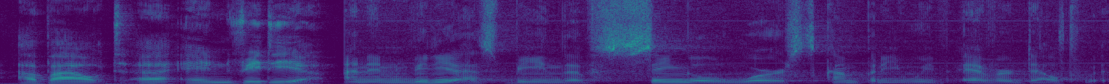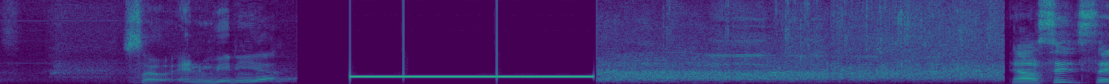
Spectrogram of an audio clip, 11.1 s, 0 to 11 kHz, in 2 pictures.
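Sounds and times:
one-tone censor bleep: 7.3 - 8.6
audience applause: 8.6 - 10.6.

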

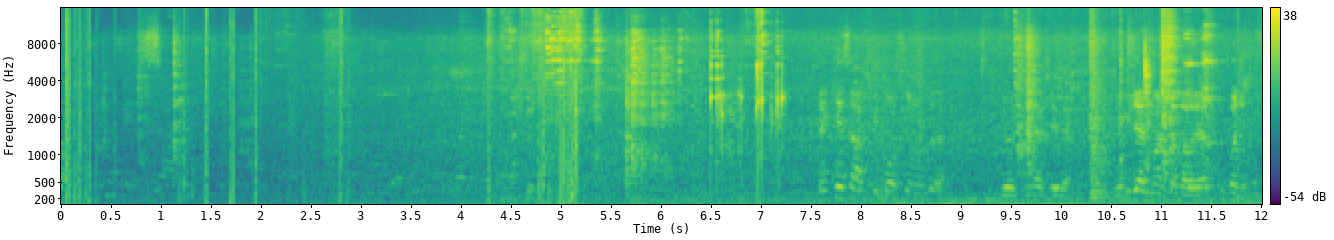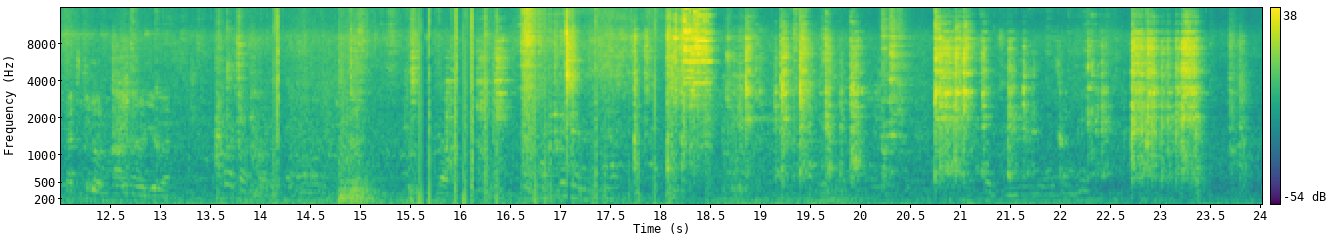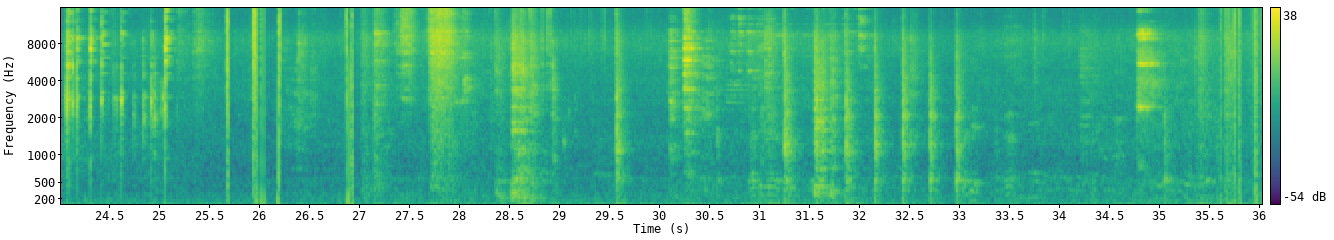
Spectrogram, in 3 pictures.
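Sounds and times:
plates and utensils clinking: 4.2 - 7.4, 9.4 - 13.0, 14.8 - 29.1, 30.0 - 32.7, 34.2 - 36.0.

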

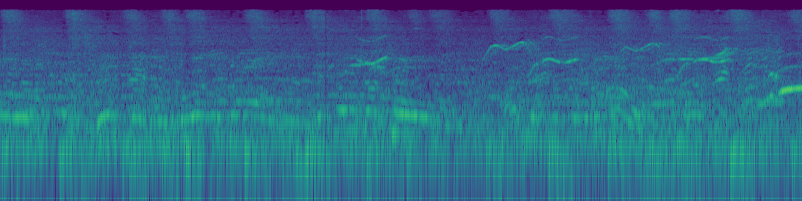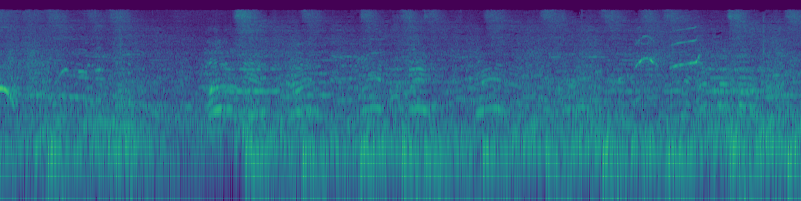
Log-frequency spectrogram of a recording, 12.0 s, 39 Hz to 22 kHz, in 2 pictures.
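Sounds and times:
crowd shouting and cheering: 0.0 - 12.0
high-pitched shouts and whoops: 4.9 - 6.9.

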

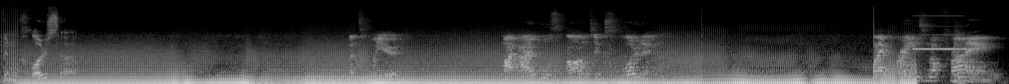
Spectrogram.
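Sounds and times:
microwave electrical hum: 0.0 - 9.4.

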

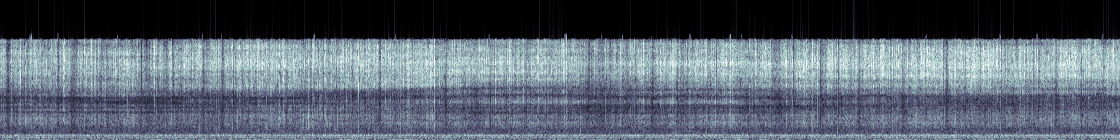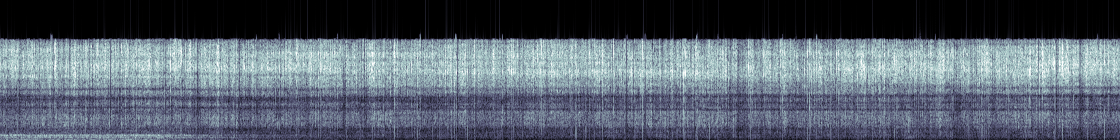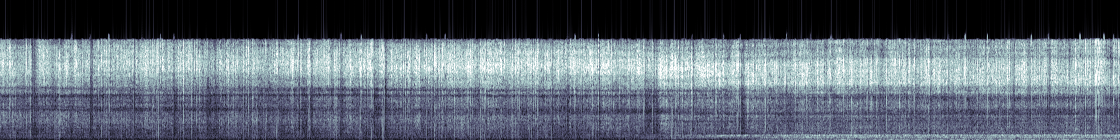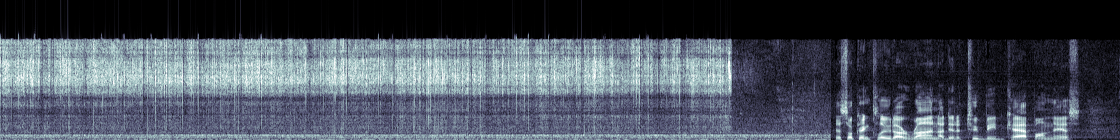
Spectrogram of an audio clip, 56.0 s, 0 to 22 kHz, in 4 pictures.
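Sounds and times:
machine hum: 0.0 - 18.6, 35.5 - 52.6
welding arc crackling: 0.0 - 52.6.

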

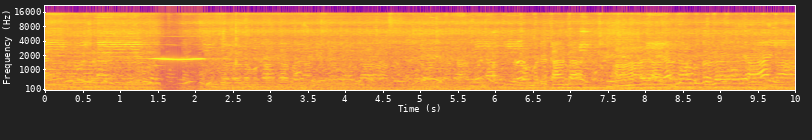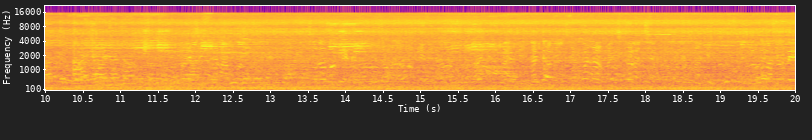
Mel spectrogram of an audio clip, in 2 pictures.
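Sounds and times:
men's voices: 0.0 - 20.0
street traffic rumble: 0.0 - 20.0.

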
